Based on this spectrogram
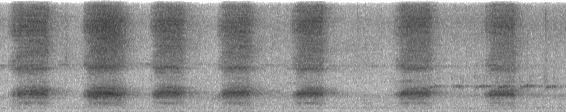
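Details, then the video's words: Crows calling toward a person: seven loud, harsh caws in a steady series about every three-quarters of a second, each a hoarse, ragged burst, with a short gap before the last two and a faint low hum underneath. "crows calling me"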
